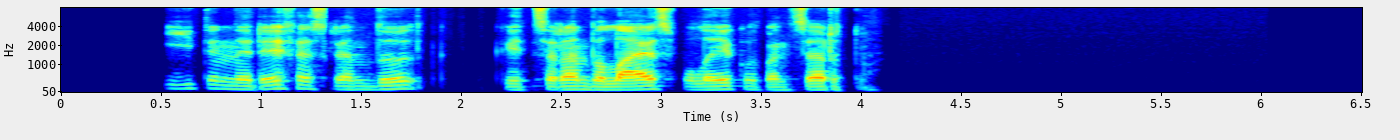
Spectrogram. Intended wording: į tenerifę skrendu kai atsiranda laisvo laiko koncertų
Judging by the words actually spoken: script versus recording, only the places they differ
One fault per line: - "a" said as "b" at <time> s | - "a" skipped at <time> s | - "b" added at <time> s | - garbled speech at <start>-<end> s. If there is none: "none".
none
